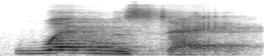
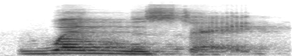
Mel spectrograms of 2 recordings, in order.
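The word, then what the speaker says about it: Wednesday: cheguei o X é Wendy Wendy observa aqui nesse dia da semana que é quarta-feira nós não pronunciamos a letra dentro ela é silenciosa é umas pô pulamos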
